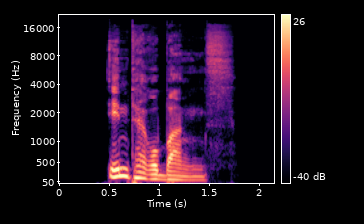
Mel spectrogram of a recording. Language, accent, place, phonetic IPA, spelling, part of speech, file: German, Germany, Berlin, [ˈɪntəʁoˌbaŋs], Interrobangs, noun, De-Interrobangs.ogg
- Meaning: 1. genitive singular of Interrobang 2. plural of Interrobang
